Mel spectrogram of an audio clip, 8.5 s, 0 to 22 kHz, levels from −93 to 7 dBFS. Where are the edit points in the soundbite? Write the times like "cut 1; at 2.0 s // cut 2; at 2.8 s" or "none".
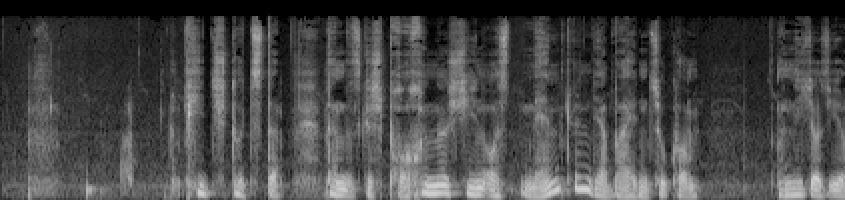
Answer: cut 1; at 5.1 s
